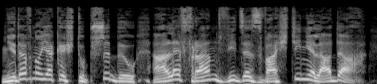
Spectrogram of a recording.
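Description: A man's voice: a little high, very animated, no echo, studio quality, pitched above the performer's own voice. A man doing a sly, mocking young officer. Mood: teasing. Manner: teasing, sly, deliberate.

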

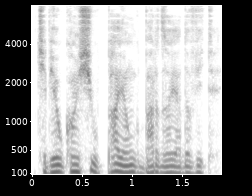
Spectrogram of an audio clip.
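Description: A man doing a hushed, grave court physician. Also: fairly low pitch, steady tone, fast, breathy edge, dry recording, studio quality. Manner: hushed, half-whispered. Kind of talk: audiobook character voice.

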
